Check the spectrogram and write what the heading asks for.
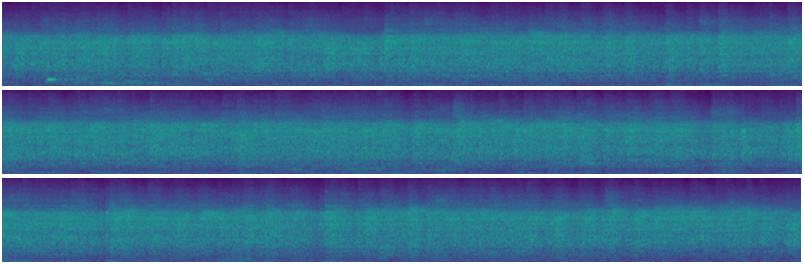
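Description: Steady, dense crackling noise with no pitch or beat: an electronic noise texture played through a loudspeaker.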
